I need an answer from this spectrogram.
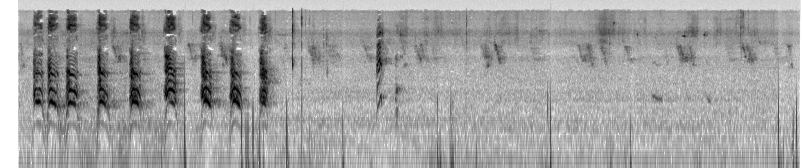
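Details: Two-month-old fawn Pit Bull puppy barking: a quick run of about nine high, sharp yaps over four seconds, then scattered thumps and small noises with a few faint squeaks.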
